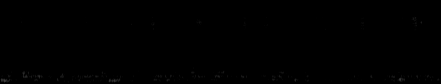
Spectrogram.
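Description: Faint scratching of a felt-tip marker on paper as letters are written, in many short, irregular strokes.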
